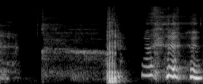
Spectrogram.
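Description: A woman's voice: a faint breathy noise, then a short low throaty sound about a second in, then speech begins.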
